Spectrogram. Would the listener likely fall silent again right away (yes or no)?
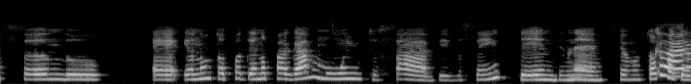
no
